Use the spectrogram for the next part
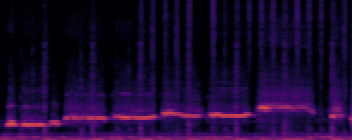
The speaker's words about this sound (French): Et oui, on sifflera la Marseillaise qui est strictement interdite, mais c'est rien que pour le bonheur et pour le plaisir, et pour notre côté un petit peu tendancieux.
